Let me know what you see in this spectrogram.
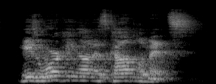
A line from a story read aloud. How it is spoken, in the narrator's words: The older one yells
